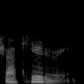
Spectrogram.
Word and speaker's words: charcuterie: So it's charcuterie? Cootie? Like cootie? – Yes. – I would say in the English pronunciation is charcuterie. That's acceptable.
